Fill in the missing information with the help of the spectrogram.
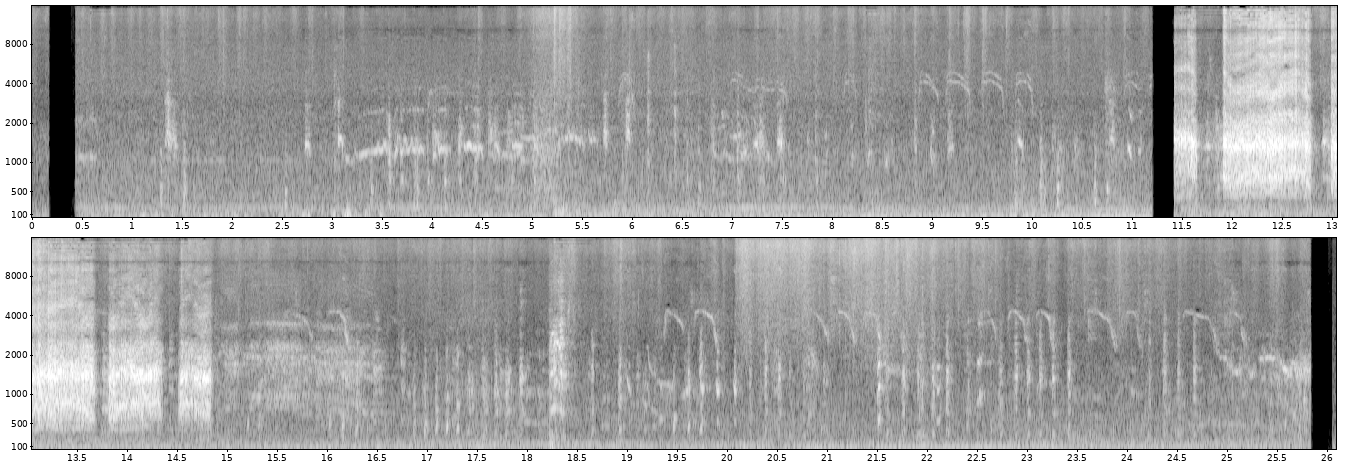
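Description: Gamefowl chickens clucking in short, soft calls while they feed. A much louder rooster crow breaks in about halfway through and lasts around three seconds.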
